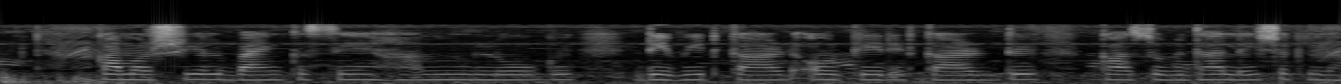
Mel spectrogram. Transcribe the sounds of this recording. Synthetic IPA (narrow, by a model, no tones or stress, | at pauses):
kəməɾʃijəlbɛ̃ːŋkseɦɐmloːɡ | ɖɪbiʈkaːɾɖɔːɾkɾeːɖɪʈkaːɾɖ | kasʊʋɪd̪ʱaleiʃɐkilɦ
